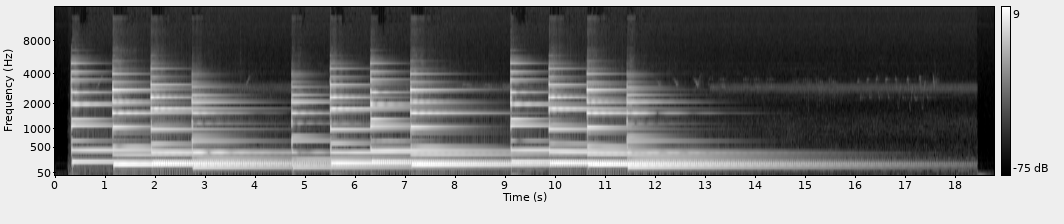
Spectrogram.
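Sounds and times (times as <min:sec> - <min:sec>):
church tower clock in the countryside: 0:00.3 - 0:17.1.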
